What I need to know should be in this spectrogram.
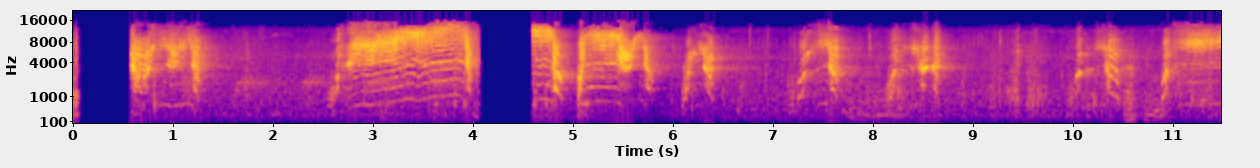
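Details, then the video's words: Monkey Rainbow angrily defending Lucie against Kachoy, giving piercing high screeches with wavering, ridged tones. Bursts are uneven, one long shriek runs over a second, and there is a brief silent gap. "Rainbow Very Angry To Protect Lucie From Kachoy"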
